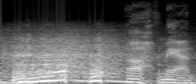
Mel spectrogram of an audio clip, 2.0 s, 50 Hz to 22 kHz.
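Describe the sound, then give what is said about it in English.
A car engine revs hard, its pitch climbing sharply on the first throttle blip and then dropping, followed by several shorter, punchy revs that rise and fall in a loud, raspy burst. “That one's special. I really like that sound. The thing that I like most about it is that it's different than the Pista's V8, the McLaren's V12.”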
